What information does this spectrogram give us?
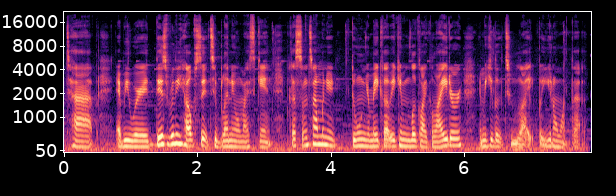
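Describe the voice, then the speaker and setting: A young woman talking casually through a makeup tutorial and telling a story in a chatty, animated way. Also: fairly low pitch, slight background noise. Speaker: beauty vlogger.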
